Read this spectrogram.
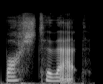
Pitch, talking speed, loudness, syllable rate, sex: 180 Hz, 175 wpm, -22 LUFS, 3.8 syllables/s, female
